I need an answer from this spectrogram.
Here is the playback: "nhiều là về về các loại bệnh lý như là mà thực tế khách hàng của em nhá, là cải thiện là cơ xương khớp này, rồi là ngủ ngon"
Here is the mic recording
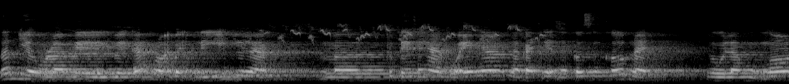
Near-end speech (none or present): none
